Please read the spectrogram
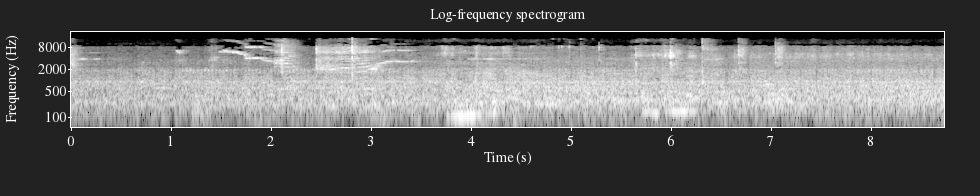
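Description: Urban street ambience: a steady wash of traffic noise, with a few brief high, sliding squeaks about two seconds in.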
